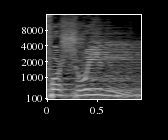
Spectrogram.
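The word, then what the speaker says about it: forsvinn: in Norway we have a word that's called forwin and it rhymes with Quinn so it basically means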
